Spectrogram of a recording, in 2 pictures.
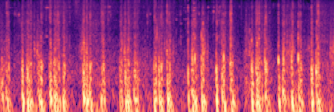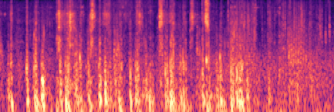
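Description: Horse hooves clip-clop in the video game The Last of Us Part II, a brisk, continuous run of sharp hollow knocks, close and loud throughout with no talk.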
